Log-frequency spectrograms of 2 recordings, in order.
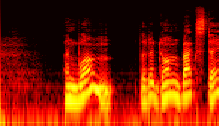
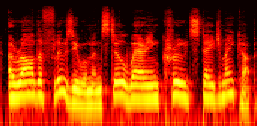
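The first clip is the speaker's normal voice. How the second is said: usual speaking voice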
